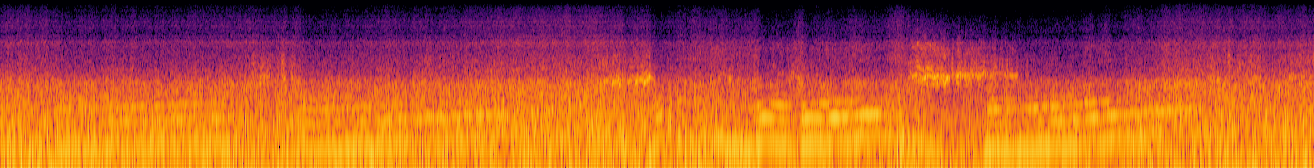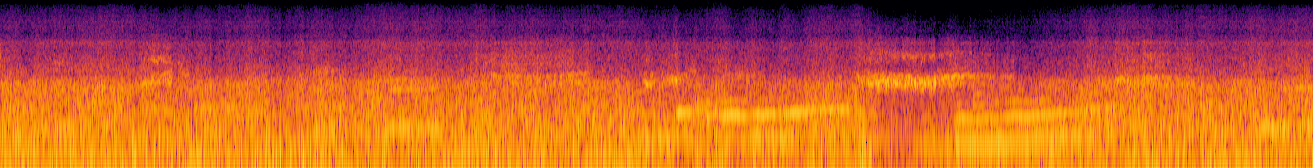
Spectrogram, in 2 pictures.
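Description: A car engine pulling up through the revs, its note climbing in long glides and dropping back several times as the driver shifts or lifts off, over a steady rush of wind and tyre hiss on a wet road.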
